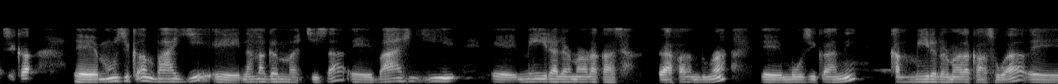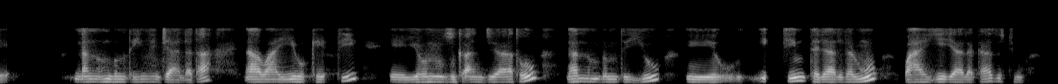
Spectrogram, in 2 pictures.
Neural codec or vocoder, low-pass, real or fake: codec, 16 kHz in and 24 kHz out, 0.9 kbps, LongCat-Audio-Codec, fine tuned four codebook decoder; 5.4 kHz; fake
